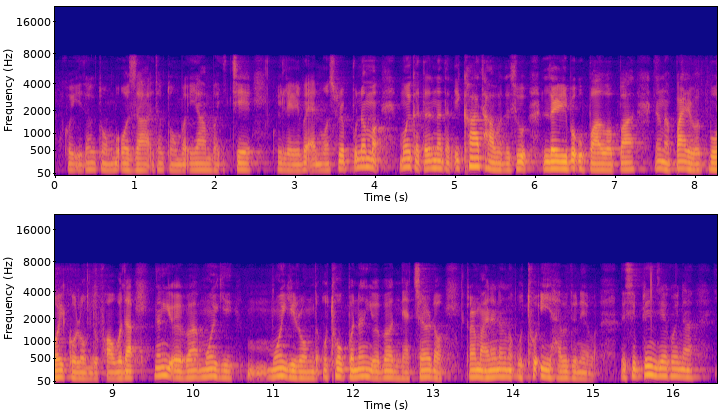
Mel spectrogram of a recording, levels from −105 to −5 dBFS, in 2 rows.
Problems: none marked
